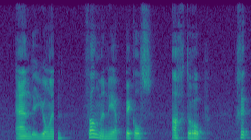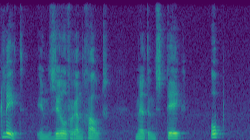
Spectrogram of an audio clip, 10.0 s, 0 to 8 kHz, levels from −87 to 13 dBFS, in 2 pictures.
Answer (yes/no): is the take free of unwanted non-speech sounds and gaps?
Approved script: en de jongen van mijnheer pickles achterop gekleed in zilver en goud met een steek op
no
